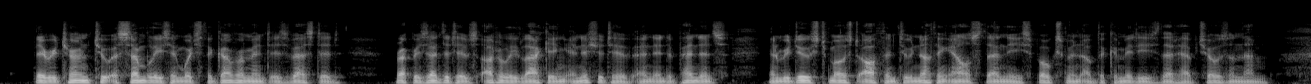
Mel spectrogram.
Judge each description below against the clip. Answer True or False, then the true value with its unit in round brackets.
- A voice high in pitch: False (75 Hz)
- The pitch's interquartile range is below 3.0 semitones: True (2.4 semitones)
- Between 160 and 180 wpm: False (150 wpm)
